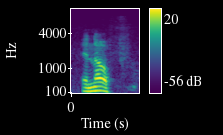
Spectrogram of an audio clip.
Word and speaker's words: enough: this sentence please okay all these words have the sound earth as in stuff stuff stuff so it's off all right so now these words are going to be off hubert say this word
